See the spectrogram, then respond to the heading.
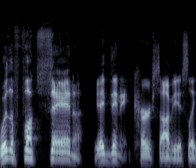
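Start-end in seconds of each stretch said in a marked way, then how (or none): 0.0-1.1 disgruntled character voice, much higher. Recalling the first character from a show, disgruntled Frank with cigar. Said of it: "I imagined he had like a cigar in his mouth".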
